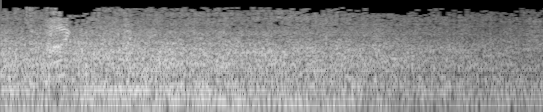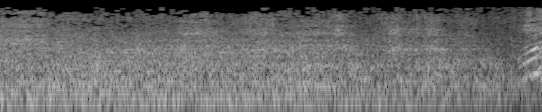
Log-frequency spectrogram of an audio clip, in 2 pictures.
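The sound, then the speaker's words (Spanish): A car passes close by on a street, a loud, broad rush of engine and tyre noise that is strongest at the start and then slowly fades. “Llegan a otra calle y un coche pasa cerca de ellos. Se echan hacia atrás para no ser atropellados.”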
